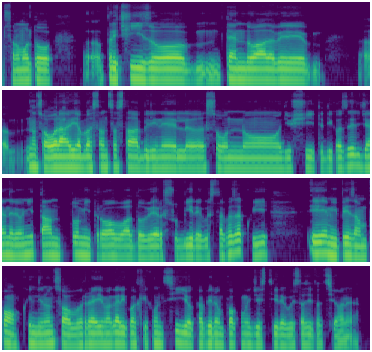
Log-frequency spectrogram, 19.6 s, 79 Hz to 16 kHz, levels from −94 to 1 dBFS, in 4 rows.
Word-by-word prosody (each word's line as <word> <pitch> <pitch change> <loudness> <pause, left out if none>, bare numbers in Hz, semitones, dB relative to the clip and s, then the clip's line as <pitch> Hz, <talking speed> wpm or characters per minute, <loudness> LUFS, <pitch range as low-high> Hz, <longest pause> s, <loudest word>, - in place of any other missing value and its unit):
sono 115 -1 -4
molto, 115 0 +2 0.4
uhm, - - -8
preciso, 120 -2 +3
mhmm, - - -7
tendo 120 -1 +4
ad 120 - +4
avere, 115 0 +2
mhmm, 110 - -9 0.7
uhm, - - -10
non 130 0 -2
so, 125 -1 +1
orari 120 +1 +7
abbastanza 125 +1 0
stabili 120 -1 0
nel 115 0 0
sonno, 115 -1 -2
di 110 - -6
uscite, 115 -1 -8
di 115 +1 -6
cose 120 +3 -2
del 135 - -5
genere, 125 -1 0
ogni 130 +2 -2
tanto 125 +1 -2
mi 125 -2 -2
trovo 115 0 0
a 110 - -1
dover 110 +1 0
subire 110 0 -3
questa 115 +1 -6
cosa 140 +5 +2
qui 130 +1 -4 0.5
e 140 -1 +4
mi 125 -3 +2
pesa 120 -1 +2
un 110 0 -2
po', 115 -4 +1
quindi 120 -2 -3
non 120 +1 -1
so, 115 -3 +1
vorrei 115 +2 +1
magari 120 0 +1
qualche 115 0 -4
consiglio, 120 0 -3
capire 115 +1 -1
un 110 - -4
po' 115 +1 -2
come 115 +1 -7
gestire 110 0 -4
questa 110 +1 -5
situazione. 110 +1 -7
120 Hz, 160 wpm, -23 LUFS, 115-120 Hz, 0.7 s, orari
